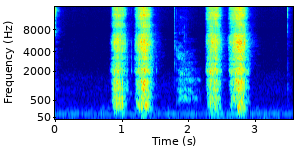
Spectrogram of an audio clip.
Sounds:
Sniff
